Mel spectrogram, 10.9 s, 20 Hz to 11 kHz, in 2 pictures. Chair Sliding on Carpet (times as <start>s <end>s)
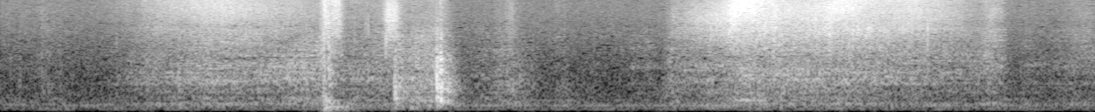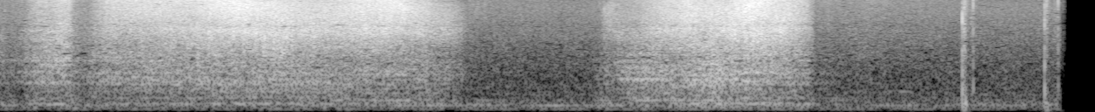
8.5s 9.6s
